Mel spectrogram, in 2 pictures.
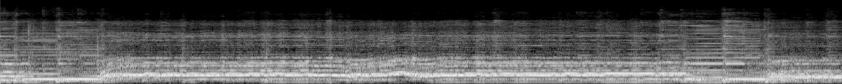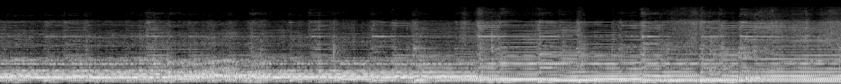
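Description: Gospel song: a choir singing long held notes over instrumental backing, loud and steady throughout.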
